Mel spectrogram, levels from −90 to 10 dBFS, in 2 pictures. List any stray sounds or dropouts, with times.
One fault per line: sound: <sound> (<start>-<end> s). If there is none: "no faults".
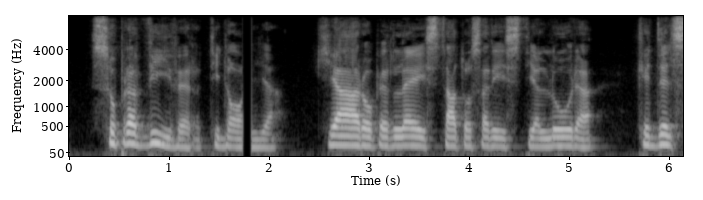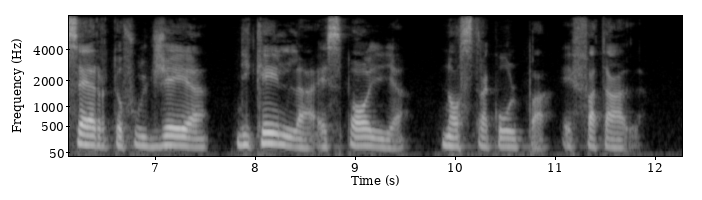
sound: dropout (1.7-1.8 s)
